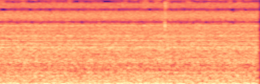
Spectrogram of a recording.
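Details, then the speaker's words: Gas furnace that kept cutting out, restarted after cleaning the flame sensor: steady, even low inducer hum with no rattles or surging as the igniter glows; normal ignition sequence. "just a minute we'll hear the gas here comes the gas we got some blue planes and they're staying on"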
